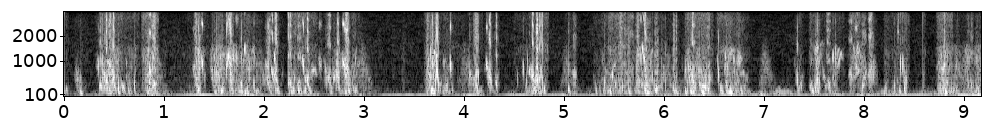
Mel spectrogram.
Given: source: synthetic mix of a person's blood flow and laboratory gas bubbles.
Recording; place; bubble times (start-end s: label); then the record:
Doppler ultrasound of blood flow; subclavian vein
0.00-0.05 s: bubbles
0.09-0.22 s: bubbles
0.31-0.97 s: bubbles
1.21-2.19 s: bubbles
2.24-2.96 s: bubbles
3.58-4.37 s: bubbles
4.50-4.86 s: bubbles
5.00-5.15 s: bubbles
5.28-6.85 s: bubbles
7.29-7.41 s: bubbles
7.44-7.81 s: bubbles
7.83-8.14 s: bubbles
8.18-8.46 s: bubbles
8.58-8.62 s: bubbles
8.71-9.18 s: bubbles
From the record:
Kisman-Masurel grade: 444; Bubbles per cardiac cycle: continuous sound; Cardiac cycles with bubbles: 100%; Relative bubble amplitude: maximal (0.775 to 0.999); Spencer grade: 4 (maximum detectable bubble signal sounding continuously throughout systole and diastole of every cardiac period, and overriding the amplitude of the normal cardiac signals); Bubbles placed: anywhere in the cardiac cycle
